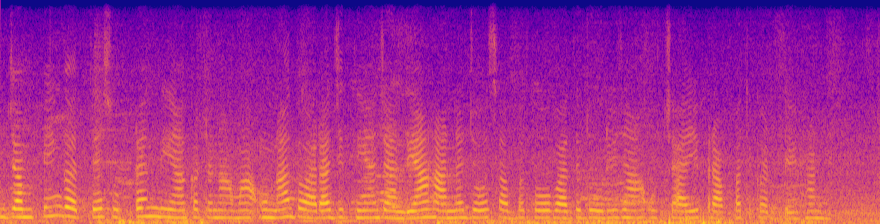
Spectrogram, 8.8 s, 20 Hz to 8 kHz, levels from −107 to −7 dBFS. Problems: constant background noise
